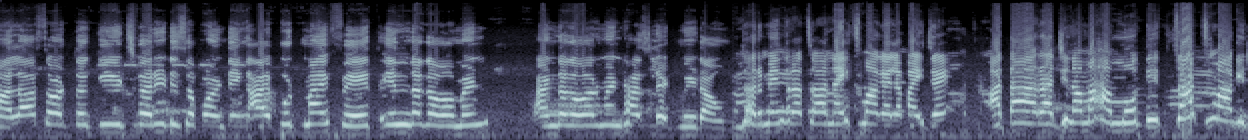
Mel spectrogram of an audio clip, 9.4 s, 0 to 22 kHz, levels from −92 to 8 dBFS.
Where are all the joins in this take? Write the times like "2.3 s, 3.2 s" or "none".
5.5 s

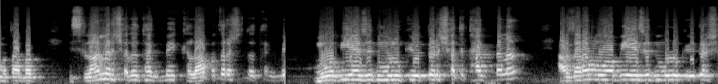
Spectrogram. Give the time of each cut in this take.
2.7 s

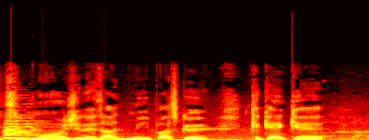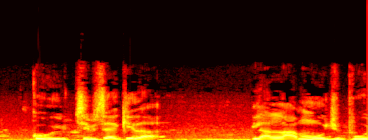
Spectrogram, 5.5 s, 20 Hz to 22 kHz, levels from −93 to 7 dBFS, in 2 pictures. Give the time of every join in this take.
none

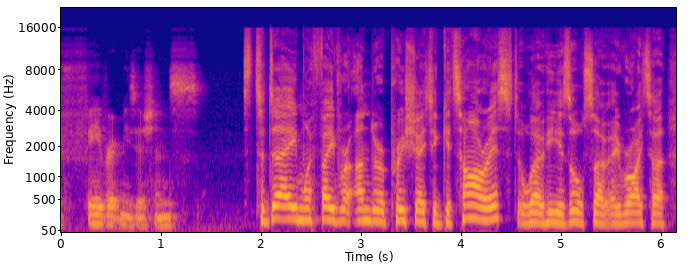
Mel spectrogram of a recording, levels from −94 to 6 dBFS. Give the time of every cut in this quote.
1.9 s

